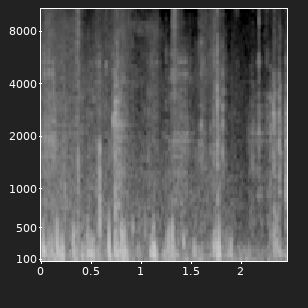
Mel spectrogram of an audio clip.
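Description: A rapid, uneven run of light knocks and taps, about nine in two seconds: a shooter's body and rifle knocking against a wooden shooting platform as he settles into the prone position.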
